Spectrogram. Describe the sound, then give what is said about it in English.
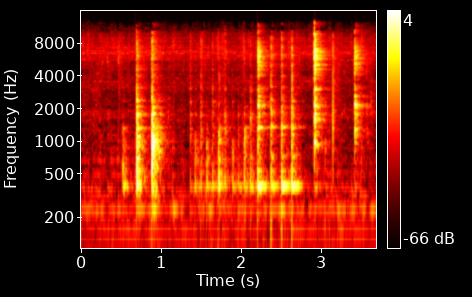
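A plate is washed in a very hot sink: dishes clink and knock in a quick irregular series of sharp, bright taps, with soft watery movement between them. “Plate. Now a clean plate. What else is left in this very hot sink? Teaspoon.”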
